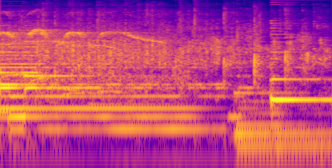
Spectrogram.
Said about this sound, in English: And the way they are clapping, is like they don't see this is a concrete, it's a concrete evidence.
